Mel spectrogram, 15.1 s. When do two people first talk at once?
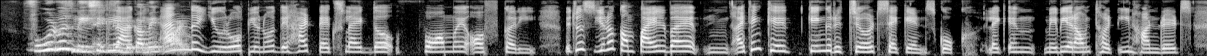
0.9 s

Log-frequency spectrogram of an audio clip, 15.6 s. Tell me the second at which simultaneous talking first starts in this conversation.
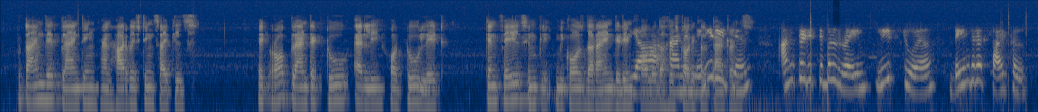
9.4 s

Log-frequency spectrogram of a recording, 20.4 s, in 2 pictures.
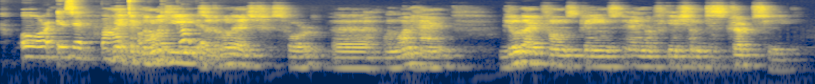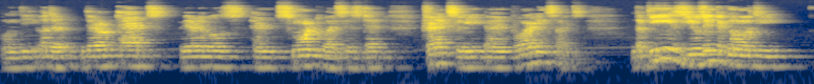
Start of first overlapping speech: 1.3 s

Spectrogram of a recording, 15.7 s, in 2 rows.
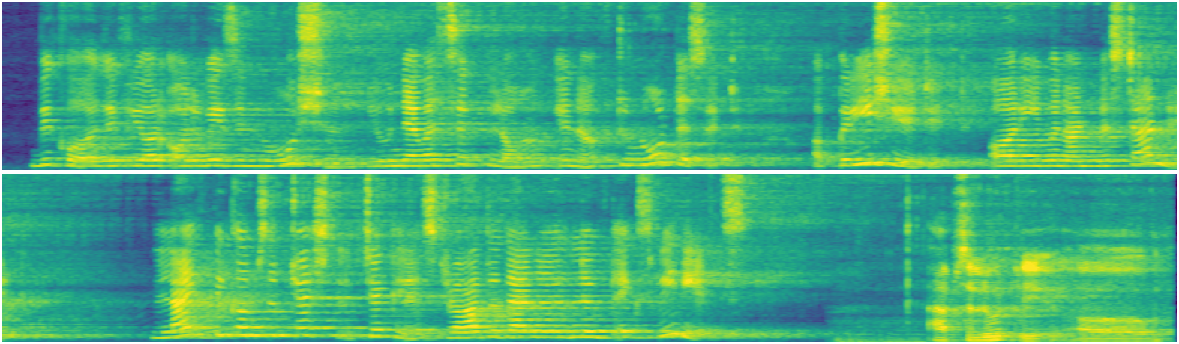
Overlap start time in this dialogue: none

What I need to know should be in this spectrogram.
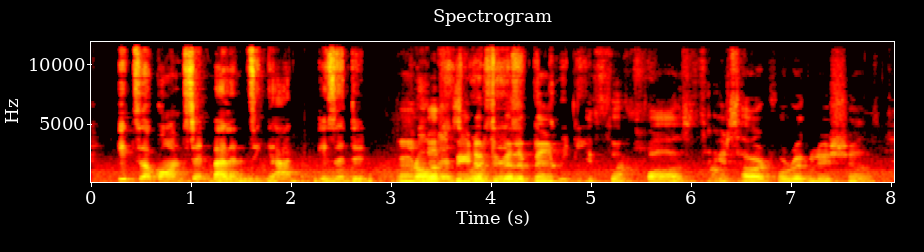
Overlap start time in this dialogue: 3.0 s

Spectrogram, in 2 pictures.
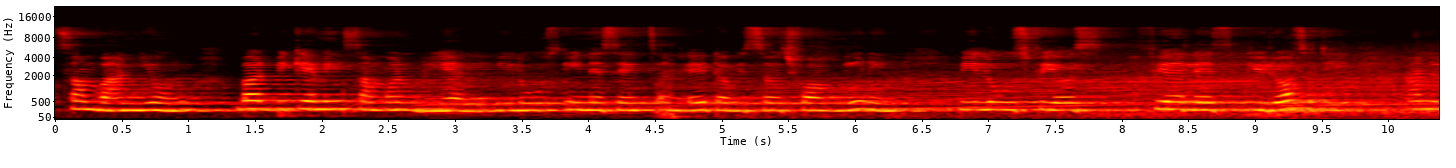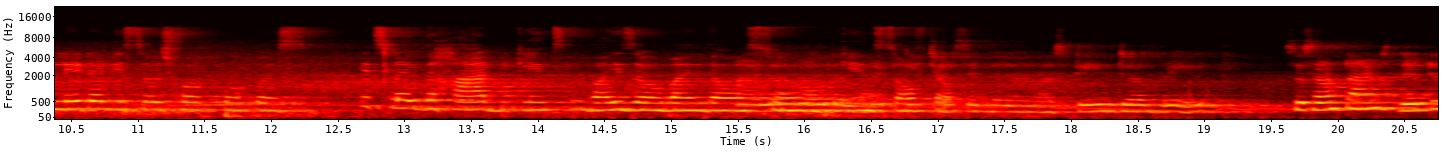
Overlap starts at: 15.5 s

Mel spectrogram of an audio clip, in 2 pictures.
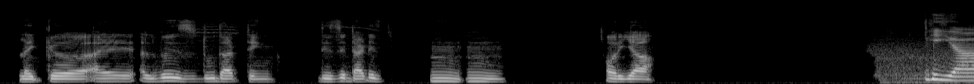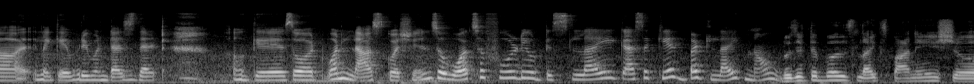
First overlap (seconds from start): none

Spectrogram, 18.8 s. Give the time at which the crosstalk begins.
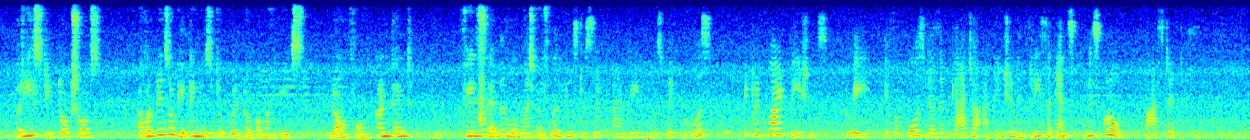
7.2 s

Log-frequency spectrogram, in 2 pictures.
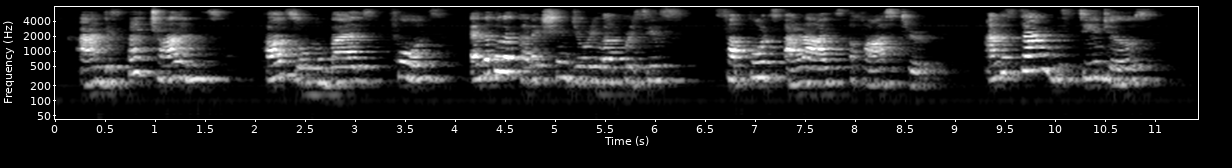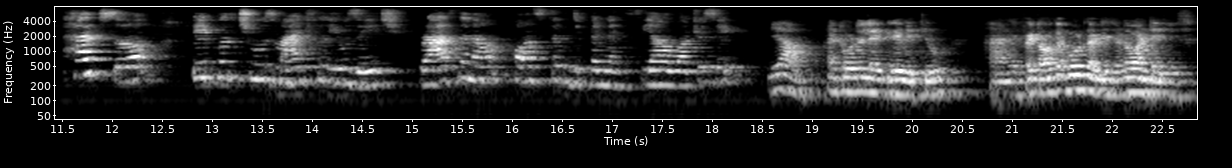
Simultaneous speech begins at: none

